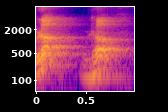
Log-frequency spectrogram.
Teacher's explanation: हमें ऐसा लगता है कि कहीं जिह्वा अपने आप को ऊपर फेंक रही है। जैसे हम ताड़ते ना किसी को, ड़ ढ, इसीलिए इसका नाम ताड़न जात है। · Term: उत्क्षिप्त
